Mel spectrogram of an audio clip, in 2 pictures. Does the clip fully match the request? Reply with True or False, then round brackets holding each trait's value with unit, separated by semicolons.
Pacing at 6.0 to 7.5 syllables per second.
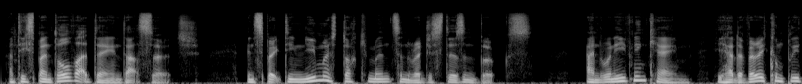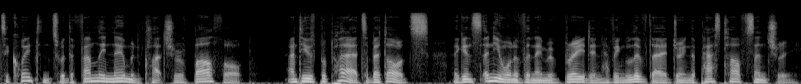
True (6.5 syllables/s)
